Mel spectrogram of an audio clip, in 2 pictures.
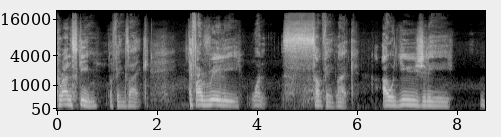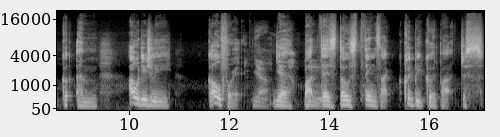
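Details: Adult man, a UK singer and songwriter who lives with a stammer: stuttering.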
